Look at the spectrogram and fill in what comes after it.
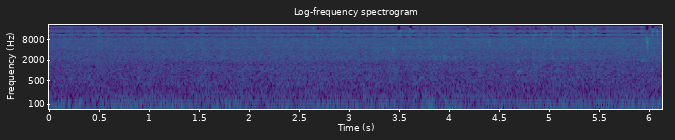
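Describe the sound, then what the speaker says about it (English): Steady rain during a severe thunderstorm in Frisco, a faint, even wash of falling drops with no talking. "this rain is picking up"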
